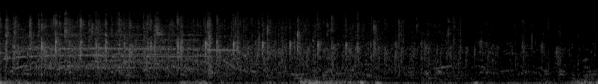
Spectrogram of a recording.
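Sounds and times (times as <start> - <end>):
crowd applauding senior band members: 0.0 - 5.8.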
